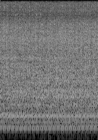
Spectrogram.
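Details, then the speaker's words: Briggs & Stratton V-twin on a Poulan Pro (Craftsman) riding mower after fitting a new carburetor with aluminum intake: steady, even idle, a little popping but nothing crazy, no longer flooding; running much better. "Running much, much better actually, so that's good. That's good, good, good. A little bit of popping, but nothing crazy. It's doing much better."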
